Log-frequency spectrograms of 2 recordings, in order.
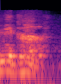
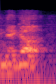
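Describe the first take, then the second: First: The word ends with an 'er' sound. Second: The word ends with an 'ah' sound. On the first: The speaker calls it wrong. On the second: The speaker calls it right. "it doesn't have the E R"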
